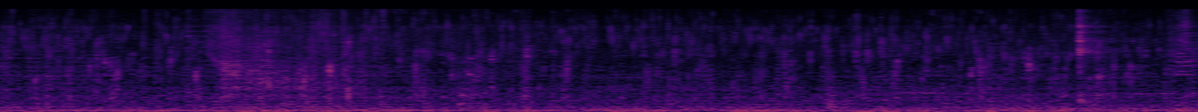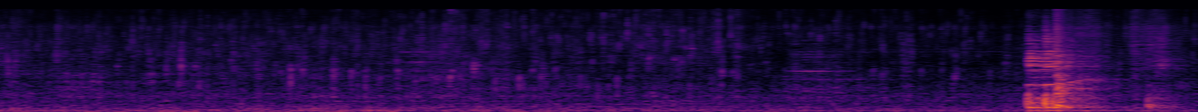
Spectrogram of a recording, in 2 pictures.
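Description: Chicken curry with potatoes sizzling in a kadai on a gas stove while water is poured in to loosen the dry kosha into a gravy, with a brief loud burst of noise near the end.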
